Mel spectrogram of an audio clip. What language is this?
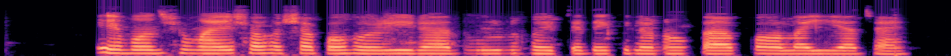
Bangla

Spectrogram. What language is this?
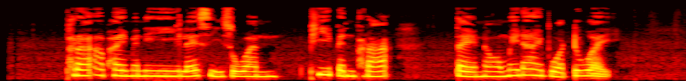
Thai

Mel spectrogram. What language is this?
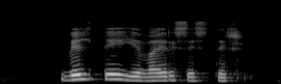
Icelandic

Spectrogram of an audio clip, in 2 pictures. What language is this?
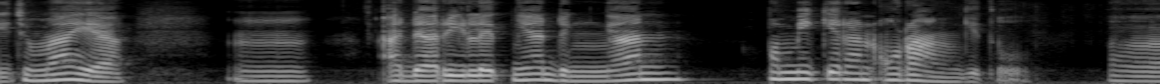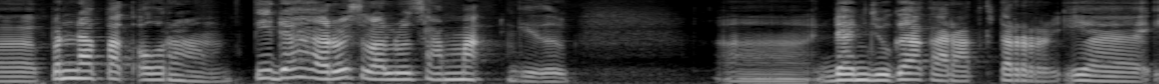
Indonesian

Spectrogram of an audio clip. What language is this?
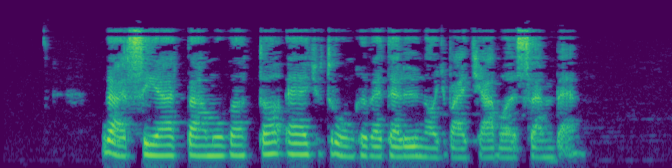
Hungarian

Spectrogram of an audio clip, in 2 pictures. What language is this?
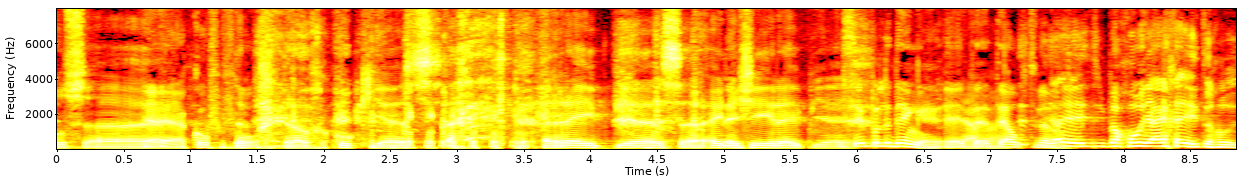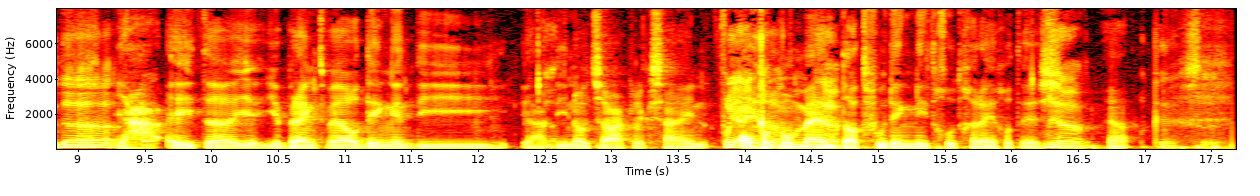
Dutch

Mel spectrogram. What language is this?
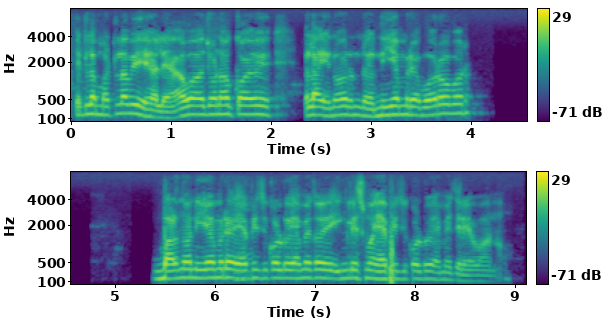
Gujarati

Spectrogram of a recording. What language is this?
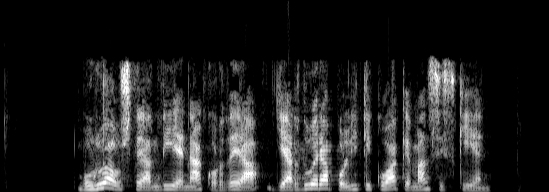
Basque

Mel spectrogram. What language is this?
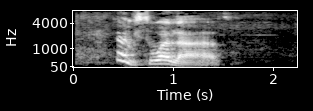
Kabyle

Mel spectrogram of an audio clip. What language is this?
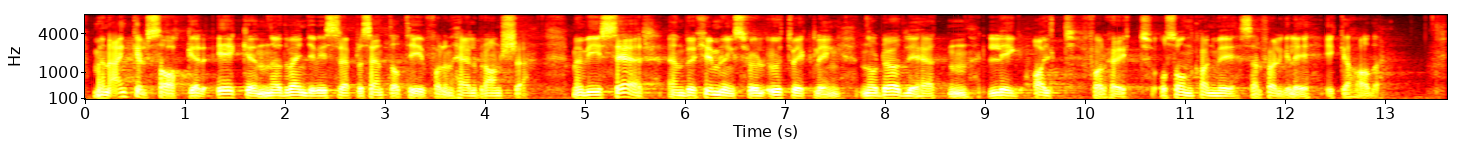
Norwegian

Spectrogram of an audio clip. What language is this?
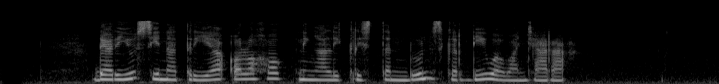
Sundanese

